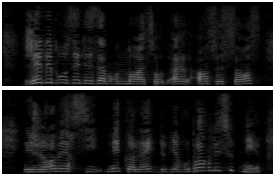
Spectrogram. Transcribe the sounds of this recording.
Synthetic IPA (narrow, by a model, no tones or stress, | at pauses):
ʒed̪epozed̪ezamɑ̃d̪mɑ̃asaɑ̃səsɑ̃seʒəʁəmɛʁsimekɔlɛɡ̚d̪əbjɛ̃vulwaʁlesut̪niːʁ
